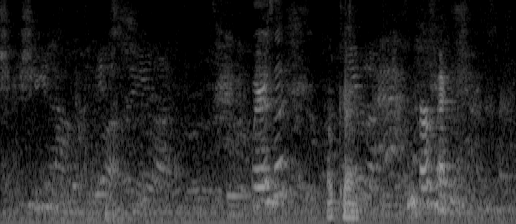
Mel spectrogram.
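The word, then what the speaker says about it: Shelagh: Sheila, way out back there. It's spelled S-H-E-L-A-G-H. Sheila.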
